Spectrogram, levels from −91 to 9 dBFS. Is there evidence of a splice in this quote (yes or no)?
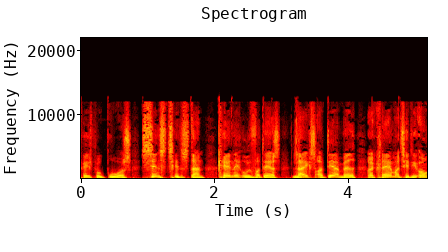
yes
